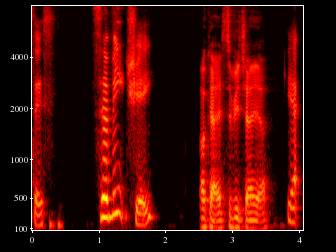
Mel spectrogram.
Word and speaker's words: ceviche: american dish i don't even know how to pronounce this ceviche okay ceviche yeah yeah it's ceviche so you know what it is already brilliant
